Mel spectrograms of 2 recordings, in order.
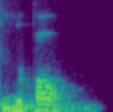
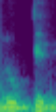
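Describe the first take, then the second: First: The name is said with a French pronunciation. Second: The name is said with an English pronunciation. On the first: The speaker calls it right. "it's actually French. The pronunciation is Lupin" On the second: The speaker calls it wrong. "it's not Lupin"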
